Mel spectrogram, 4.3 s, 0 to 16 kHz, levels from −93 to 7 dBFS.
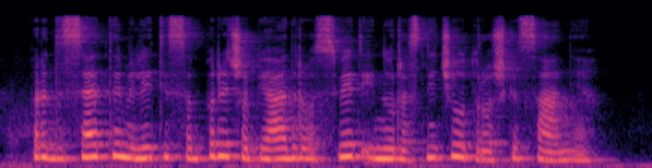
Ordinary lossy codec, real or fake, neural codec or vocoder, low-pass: none; real; none; 10.8 kHz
